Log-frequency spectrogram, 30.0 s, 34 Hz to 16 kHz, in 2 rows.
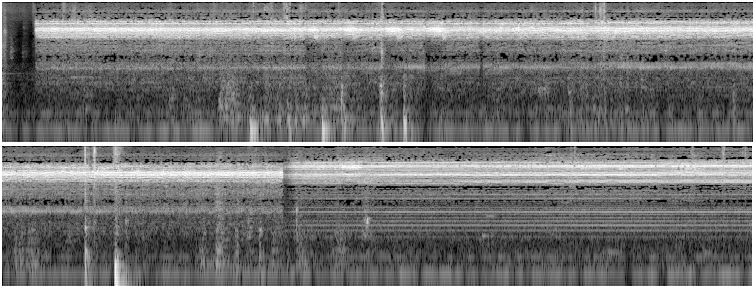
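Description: Cicadas singing a steady, high-pitched buzzing drone. About 20 seconds in, the drone switches abruptly to a different cicada species' song with a more ringing, many-toned buzz. There is a single sharp knock a little past the middle.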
